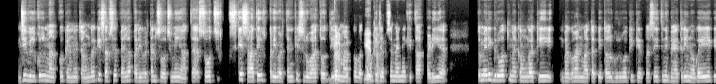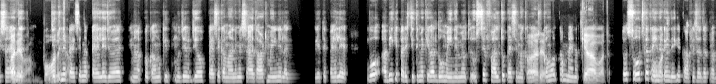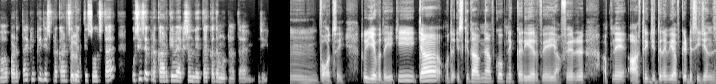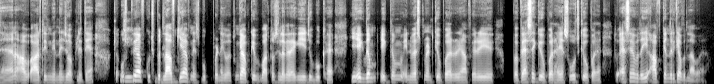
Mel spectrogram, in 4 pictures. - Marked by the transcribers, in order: in English: "ग्रोथ"; in English: "एक्शन"; in English: "करियर"; in English: "डिसीज़न्स"; in English: "बुक"; in English: "बुक"; in English: "इन्वेस्टमेंट"
- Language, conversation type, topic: Hindi, podcast, किस किताब या व्यक्ति ने आपकी सोच बदल दी?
